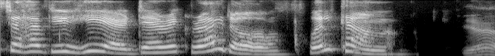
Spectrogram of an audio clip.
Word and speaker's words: Rydall: So nice to have you here, Derek Rydall. Welcome. Yeah, it's great to be with you. My last name, just so you know, is pronounced like an E, Rydall. Rydall. As if it was an E.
